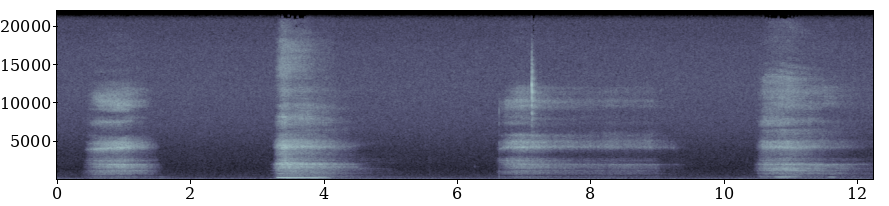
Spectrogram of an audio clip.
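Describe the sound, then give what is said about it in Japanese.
Deep, slow breathing, four long, soft, airy rushes of breath spaced a few seconds apart, quiet and without talk. “ちょっと深呼吸してみよっか。”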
